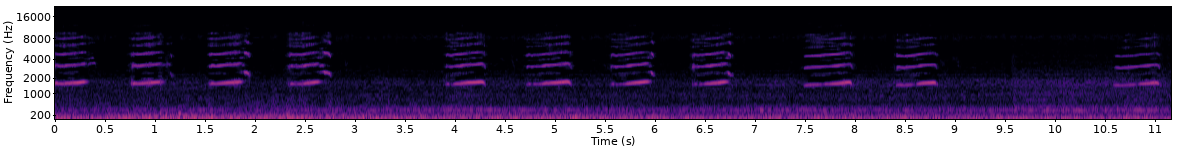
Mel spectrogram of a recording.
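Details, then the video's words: Male bald eagle in southwest Florida on a February morning, calling at an intruder near the nest while guarding two chicks; rapid runs of high chattering, piping notes in bursts about every second, over loud low wind rumble. "M15 chases away intruder, protects E21 and E22."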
